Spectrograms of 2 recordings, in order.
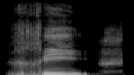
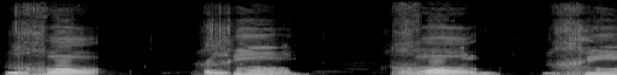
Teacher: tetap dalam keadaan tebal tapi memang berkurang ketebalan ya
